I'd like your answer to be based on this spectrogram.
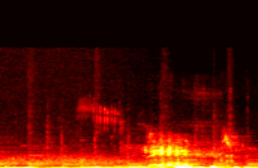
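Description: Sheep on a farm bleat in a series of wavering cries, fairly close, with rustling and shuffling noises layered underneath toward the end.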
